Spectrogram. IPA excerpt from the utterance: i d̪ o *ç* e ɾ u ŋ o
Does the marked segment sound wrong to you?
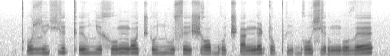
yes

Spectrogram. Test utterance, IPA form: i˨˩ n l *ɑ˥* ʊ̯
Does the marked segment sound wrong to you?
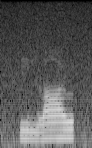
no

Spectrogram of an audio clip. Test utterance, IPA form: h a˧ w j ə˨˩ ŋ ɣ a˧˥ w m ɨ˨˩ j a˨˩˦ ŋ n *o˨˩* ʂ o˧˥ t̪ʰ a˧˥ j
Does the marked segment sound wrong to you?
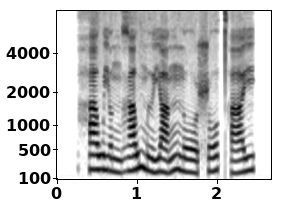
no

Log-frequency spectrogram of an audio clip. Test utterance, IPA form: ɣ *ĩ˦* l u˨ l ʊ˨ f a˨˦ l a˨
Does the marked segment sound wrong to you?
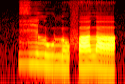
yes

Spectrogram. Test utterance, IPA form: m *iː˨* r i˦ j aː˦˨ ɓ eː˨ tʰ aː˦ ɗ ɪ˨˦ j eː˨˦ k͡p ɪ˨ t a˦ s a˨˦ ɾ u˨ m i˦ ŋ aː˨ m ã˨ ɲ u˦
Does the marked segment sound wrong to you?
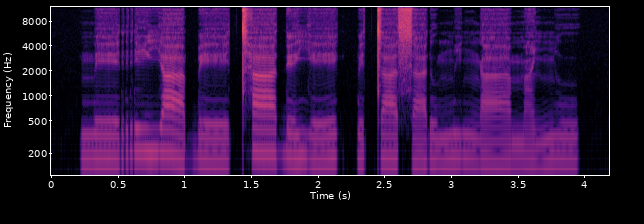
yes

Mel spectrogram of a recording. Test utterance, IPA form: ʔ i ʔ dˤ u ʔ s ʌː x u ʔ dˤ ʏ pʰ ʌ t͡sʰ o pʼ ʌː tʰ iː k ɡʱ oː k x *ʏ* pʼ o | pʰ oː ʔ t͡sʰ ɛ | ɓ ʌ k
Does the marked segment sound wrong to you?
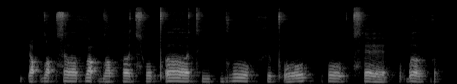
no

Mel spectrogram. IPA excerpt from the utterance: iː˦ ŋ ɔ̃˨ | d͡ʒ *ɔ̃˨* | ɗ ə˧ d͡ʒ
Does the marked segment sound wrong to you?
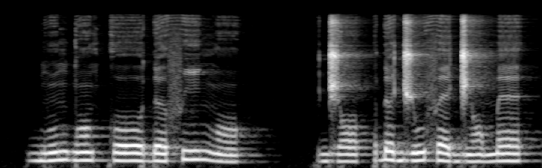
yes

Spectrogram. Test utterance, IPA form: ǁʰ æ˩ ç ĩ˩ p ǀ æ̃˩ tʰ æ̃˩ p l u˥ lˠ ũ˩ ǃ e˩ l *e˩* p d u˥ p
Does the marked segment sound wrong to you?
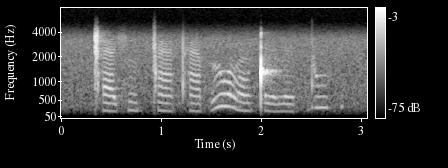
no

